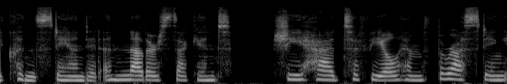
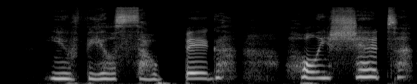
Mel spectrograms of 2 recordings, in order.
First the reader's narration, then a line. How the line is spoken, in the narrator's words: Janet groaned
